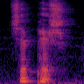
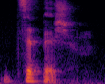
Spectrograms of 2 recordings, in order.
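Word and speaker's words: Țepeș: Denken Sie bitte daran, es wird Chepesh ausgesprochen. Im Original steht es äh, auch so ähnlich drin. Remember, it is pronounced Zepesh.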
